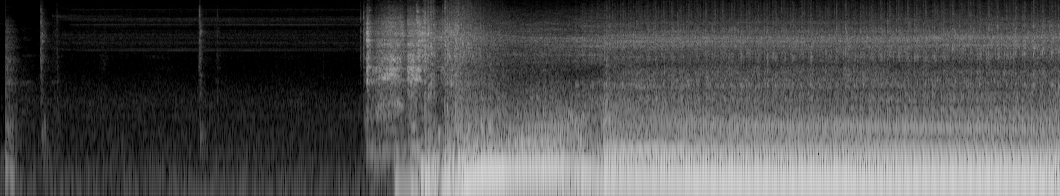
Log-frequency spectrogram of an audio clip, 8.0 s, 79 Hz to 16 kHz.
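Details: Toyota 1UZ-FE V8 race car engine, first start in years after owner's own rewiring: starts, then smooth steady deep idle while warming up, revved, much louder when revved; normal warm-up idle and revving.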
